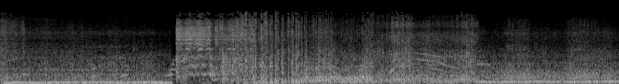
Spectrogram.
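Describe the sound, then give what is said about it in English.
A low idling rumble gives way to a sudden loud roar as the engines of two heavy dozing machines fire up at the start of a competition and keep growling and revving together, harsh, with voices faintly mixed in. “Gentlemen, you can start your engines.”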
